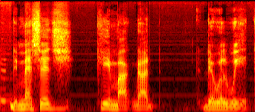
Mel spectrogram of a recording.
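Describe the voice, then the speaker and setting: A man talks at a fairly slow pace. There is music in the background. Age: 80s+. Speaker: radio host. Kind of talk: casual chat.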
